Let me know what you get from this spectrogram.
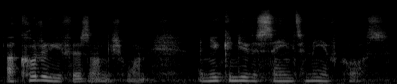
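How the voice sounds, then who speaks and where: A man's voice: fairly high pitch, fairly even intonation, fairly quick, vocal fry, sharp tone, slight background noise. A man playing a lonely, clingy yandere demon in an intimate audio roleplay, speaking tenderly and hesitantly straight to the listener with obsessive devotion. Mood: devoted, yearning.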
